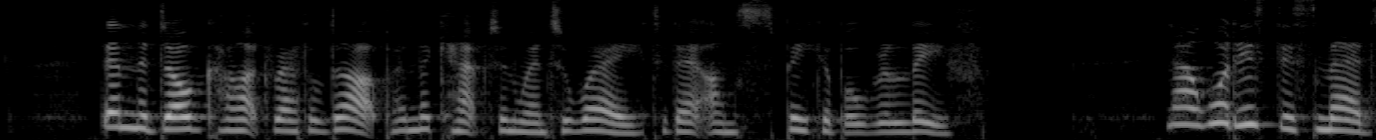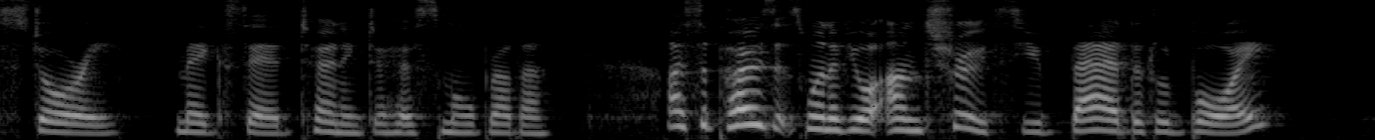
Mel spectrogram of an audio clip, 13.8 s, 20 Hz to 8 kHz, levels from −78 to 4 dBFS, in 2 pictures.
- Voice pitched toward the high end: Yes, high, 220 Hz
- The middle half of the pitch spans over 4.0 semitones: Yes, average, 4.8 semitones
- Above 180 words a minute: No, average, 165 wpm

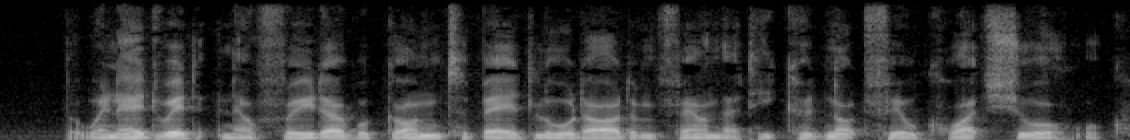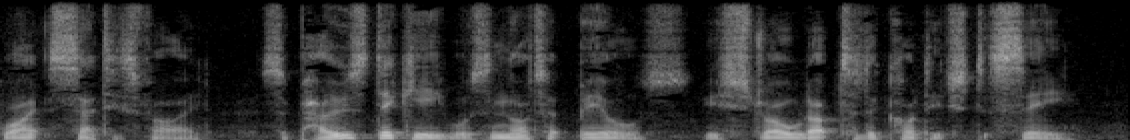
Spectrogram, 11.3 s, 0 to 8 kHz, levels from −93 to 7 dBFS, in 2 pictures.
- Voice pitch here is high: No, very low, 85 Hz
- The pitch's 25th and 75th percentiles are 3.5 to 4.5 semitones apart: Yes, average, 4.1 semitones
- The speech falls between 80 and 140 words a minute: No, average, 190 wpm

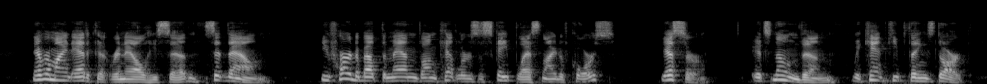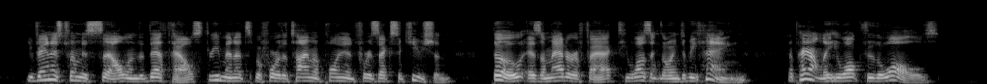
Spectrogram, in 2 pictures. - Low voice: No, medium, 155 Hz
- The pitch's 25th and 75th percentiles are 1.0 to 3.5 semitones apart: No, average, 4.6 semitones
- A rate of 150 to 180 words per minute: No, average, 200 wpm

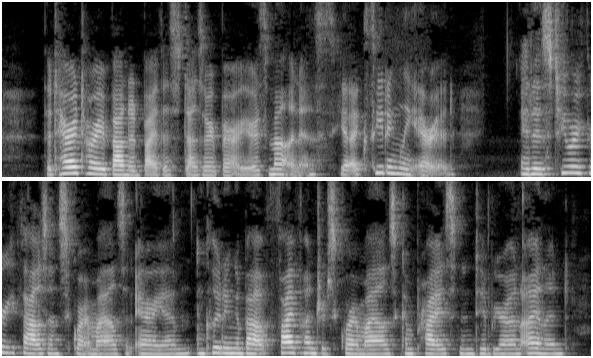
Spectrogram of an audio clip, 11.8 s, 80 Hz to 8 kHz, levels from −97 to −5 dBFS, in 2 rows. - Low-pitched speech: No, high, 215 Hz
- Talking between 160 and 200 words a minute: Yes, average, 165 wpm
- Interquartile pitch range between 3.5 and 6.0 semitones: No, narrow, 2.5 semitones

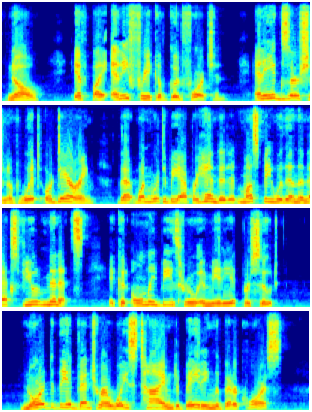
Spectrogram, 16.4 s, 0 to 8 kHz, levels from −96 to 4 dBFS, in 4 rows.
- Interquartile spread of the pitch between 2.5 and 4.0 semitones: Yes, average, 3.3 semitones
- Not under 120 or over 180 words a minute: Yes, average, 165 wpm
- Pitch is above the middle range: Yes, high, 210 Hz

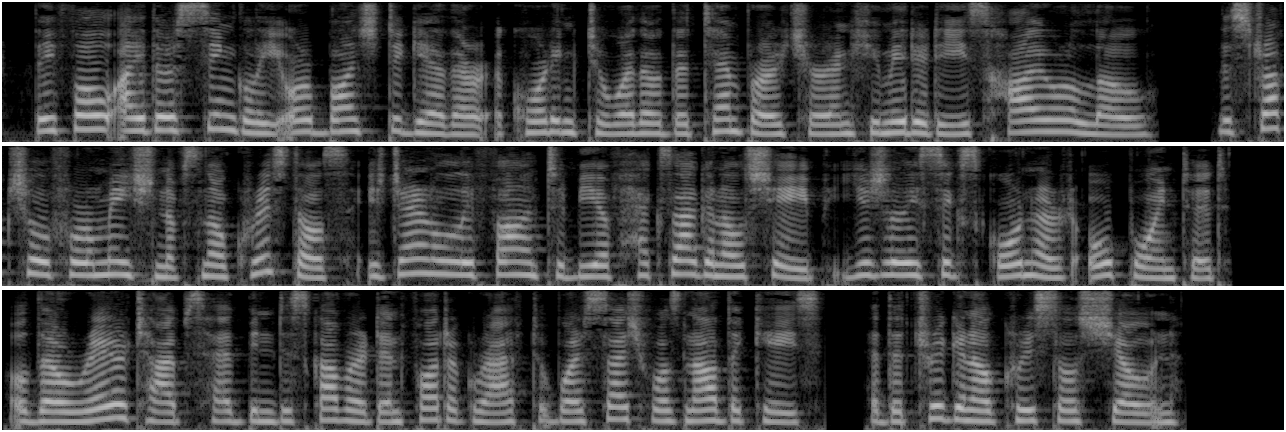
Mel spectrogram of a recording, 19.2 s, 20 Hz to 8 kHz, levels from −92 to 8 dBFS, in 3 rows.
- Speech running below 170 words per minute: No, average, 175 wpm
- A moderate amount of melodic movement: Yes, average, 3.8 semitones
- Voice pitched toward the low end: No, high, 230 Hz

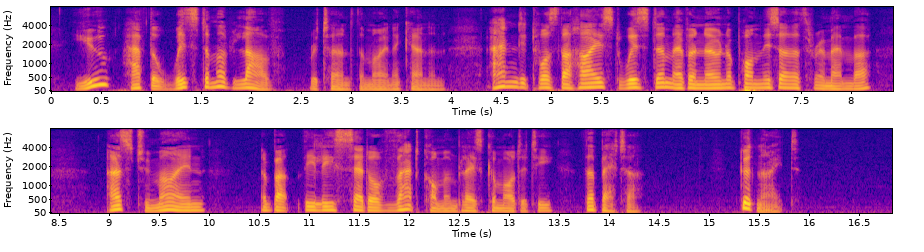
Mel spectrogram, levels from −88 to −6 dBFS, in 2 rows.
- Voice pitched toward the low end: Yes, low, 115 Hz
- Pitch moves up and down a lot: Yes, wide, 6.2 semitones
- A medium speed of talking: No, slow, 130 wpm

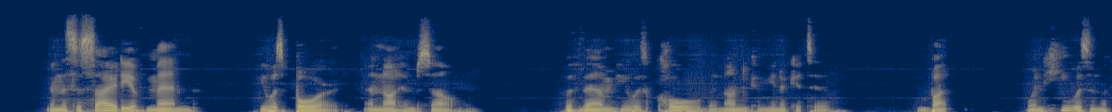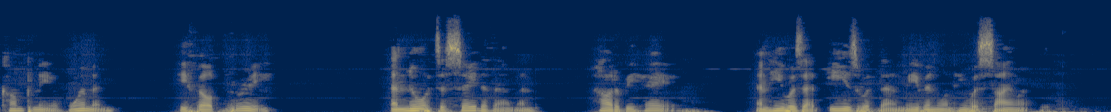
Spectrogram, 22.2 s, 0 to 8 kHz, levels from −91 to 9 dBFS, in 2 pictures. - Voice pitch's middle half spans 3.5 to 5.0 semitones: No, average, 3.0 semitones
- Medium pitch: No, low, 105 Hz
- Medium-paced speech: Yes, average, 145 wpm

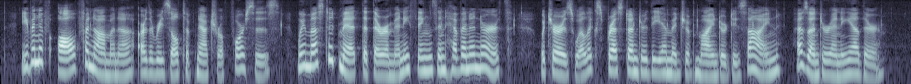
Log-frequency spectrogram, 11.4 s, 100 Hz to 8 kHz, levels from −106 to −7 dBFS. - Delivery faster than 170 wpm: Yes, average, 200 wpm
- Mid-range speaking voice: Yes, medium, 180 Hz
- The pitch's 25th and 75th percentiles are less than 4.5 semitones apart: No, average, 5.1 semitones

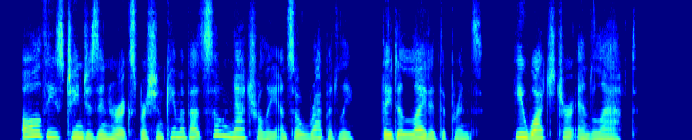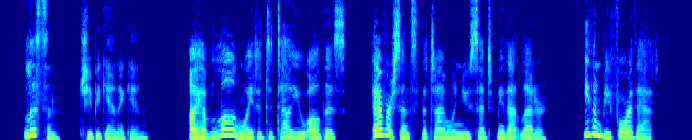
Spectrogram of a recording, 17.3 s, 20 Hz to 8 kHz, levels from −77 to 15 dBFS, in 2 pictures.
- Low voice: No, high, 210 Hz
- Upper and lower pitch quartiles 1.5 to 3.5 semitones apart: No, average, 4.1 semitones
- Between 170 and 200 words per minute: No, average, 160 wpm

